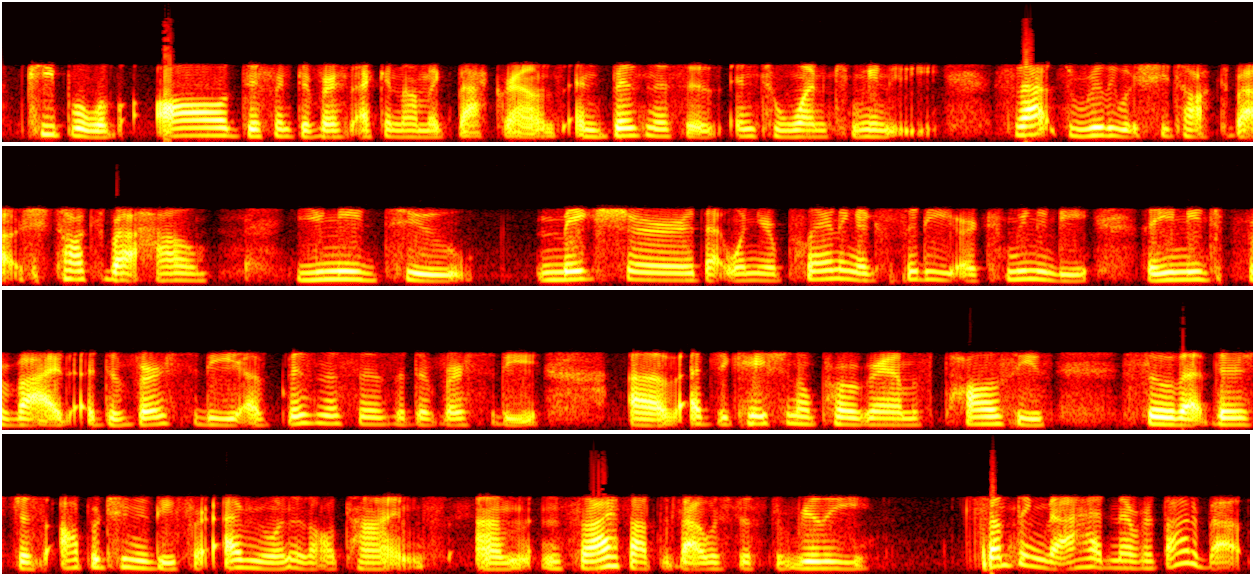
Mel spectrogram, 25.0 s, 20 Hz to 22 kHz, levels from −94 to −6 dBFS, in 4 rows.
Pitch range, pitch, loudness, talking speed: 185-230 Hz, 205 Hz, -18 LUFS, 195 wpm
